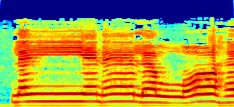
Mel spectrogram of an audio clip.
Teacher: the لفظ جلال لام is going to be heavy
